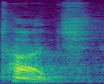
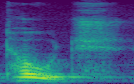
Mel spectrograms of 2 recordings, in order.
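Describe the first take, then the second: First: The vowel is a short 'uh' sound. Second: The vowel is not a short 'uh' sound. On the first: The speaker calls it right. "it's the closest touch. So the sounds would be uh uh" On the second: The speaker calls it wrong. "we tend to say touch, and that is not correct"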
